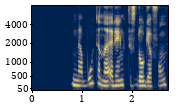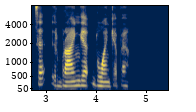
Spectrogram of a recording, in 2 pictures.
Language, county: Lithuanian, Alytus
